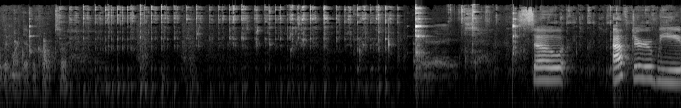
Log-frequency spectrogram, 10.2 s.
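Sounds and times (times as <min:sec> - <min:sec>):
mixing batter ingredients in a bowl: 0:00.0 - 0:10.2
speech: 0:00.1 - 0:01.3, 0:08.0 - 0:08.6, 0:09.2 - 0:10.2.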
